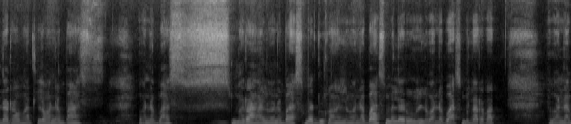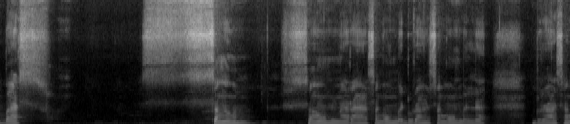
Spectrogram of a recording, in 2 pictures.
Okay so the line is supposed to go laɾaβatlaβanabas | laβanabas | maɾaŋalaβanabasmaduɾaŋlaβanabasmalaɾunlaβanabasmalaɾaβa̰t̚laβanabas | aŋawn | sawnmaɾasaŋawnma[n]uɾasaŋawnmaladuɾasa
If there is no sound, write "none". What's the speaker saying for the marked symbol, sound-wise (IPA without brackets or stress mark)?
d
